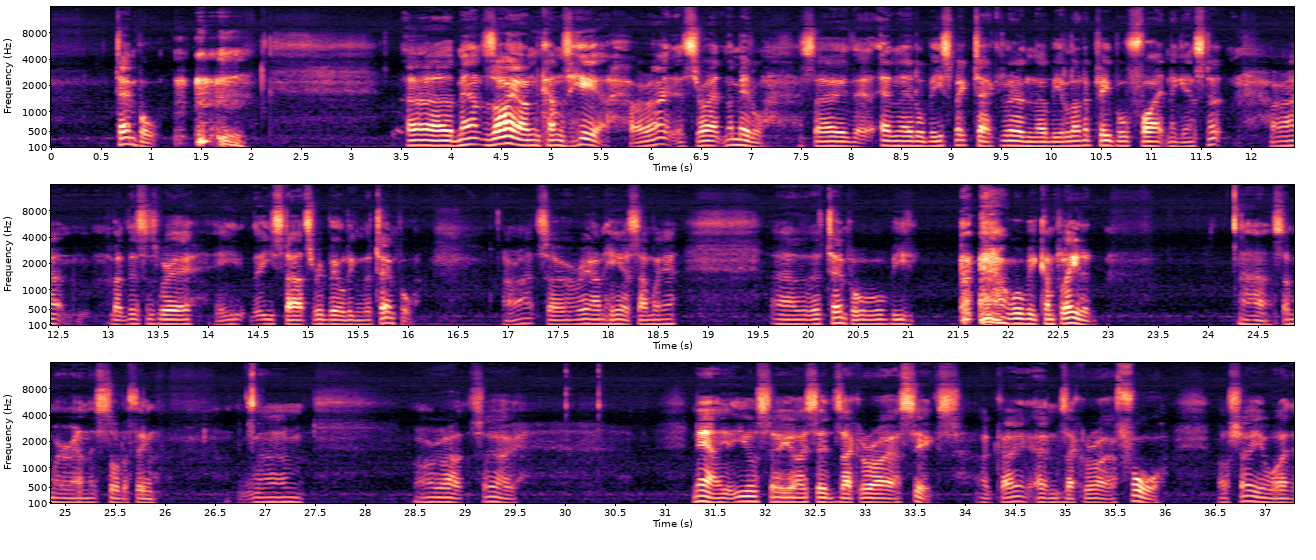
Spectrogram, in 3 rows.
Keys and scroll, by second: 0.0-0.4 typing.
